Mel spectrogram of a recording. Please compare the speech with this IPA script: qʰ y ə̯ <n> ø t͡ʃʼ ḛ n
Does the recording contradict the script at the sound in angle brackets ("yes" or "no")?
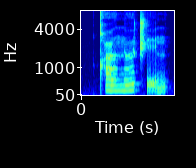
no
